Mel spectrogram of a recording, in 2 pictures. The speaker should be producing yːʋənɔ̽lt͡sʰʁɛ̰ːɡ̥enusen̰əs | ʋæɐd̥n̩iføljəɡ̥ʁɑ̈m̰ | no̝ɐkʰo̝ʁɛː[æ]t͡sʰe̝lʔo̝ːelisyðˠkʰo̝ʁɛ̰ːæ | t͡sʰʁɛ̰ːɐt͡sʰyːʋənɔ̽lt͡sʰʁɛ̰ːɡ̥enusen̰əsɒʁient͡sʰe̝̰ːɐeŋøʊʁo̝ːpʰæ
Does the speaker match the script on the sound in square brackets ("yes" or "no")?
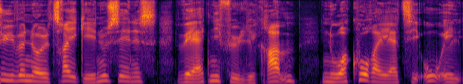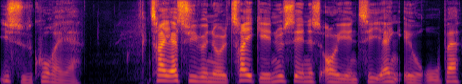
yes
